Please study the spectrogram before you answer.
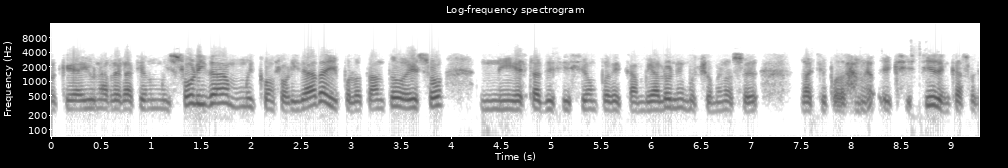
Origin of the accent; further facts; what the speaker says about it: Western Sahara; Nosotros, como pueblo saharaui, tenemos algo claro.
